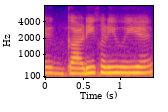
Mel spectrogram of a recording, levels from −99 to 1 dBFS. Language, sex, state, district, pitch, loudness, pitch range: Hindi, female, Chhattisgarh, Bastar, 235 Hz, -11 LUFS, 220-240 Hz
